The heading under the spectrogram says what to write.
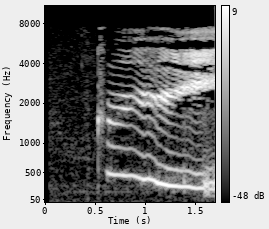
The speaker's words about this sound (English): Creaky door.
